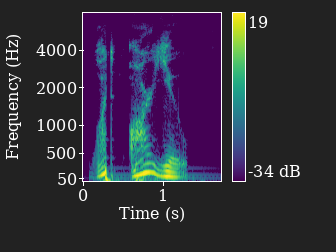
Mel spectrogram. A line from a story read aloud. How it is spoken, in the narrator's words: I gasped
